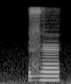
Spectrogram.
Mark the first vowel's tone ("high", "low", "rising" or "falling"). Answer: high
